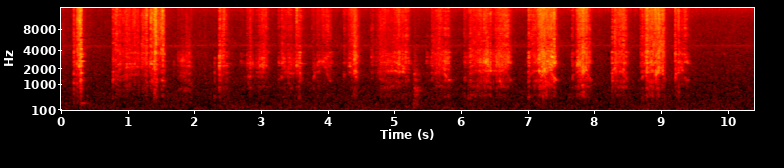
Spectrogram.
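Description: Bricks clack as they are set in place.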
